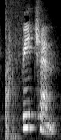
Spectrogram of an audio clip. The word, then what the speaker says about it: kwiecień: April, kwiecień, kwiecień, kwiecień. So K, W, emphasize the letter while reading the word.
